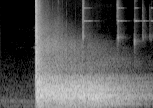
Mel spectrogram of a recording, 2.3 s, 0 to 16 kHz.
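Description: A 9mm gunshot strikes a steel target, producing one sharp, loud metallic clang that rings and slowly decays, followed by a few faint ticks.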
